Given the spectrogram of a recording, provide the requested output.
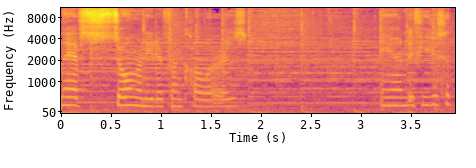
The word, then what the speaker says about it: Coolors: But yeah, this is Colors. It's spelled C-O-O-L-O-R-S, and I will link in the description along with Canva.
